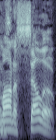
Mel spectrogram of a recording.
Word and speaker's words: Monticello: We're from Monticello, Kentucky. That's how you say it.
